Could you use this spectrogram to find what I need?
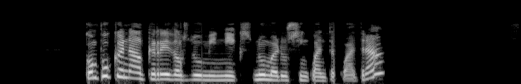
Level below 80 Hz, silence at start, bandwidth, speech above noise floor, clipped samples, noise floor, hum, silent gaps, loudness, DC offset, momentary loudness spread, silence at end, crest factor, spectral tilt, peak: -60 dBFS; 0.85 s; 7.6 kHz; over 74 dB; under 0.1%; under -90 dBFS; none; none; -16 LUFS; under 0.1%; 8 LU; 1.35 s; 18 dB; -4 dB/octave; 0 dBFS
